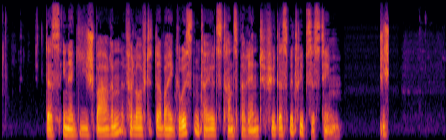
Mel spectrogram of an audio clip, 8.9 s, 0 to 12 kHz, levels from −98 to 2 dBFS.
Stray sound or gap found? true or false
true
